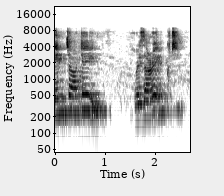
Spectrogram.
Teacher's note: You have 3 syllables, but the last one is near the end. So then the ending syllable is to be stressed because it's a verb.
